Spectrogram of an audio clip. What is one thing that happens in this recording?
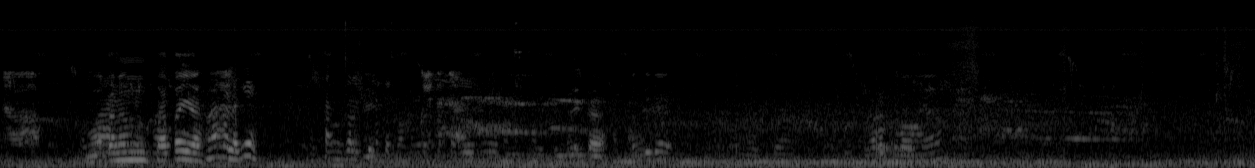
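Women talk nearby, calmly and with animation.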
